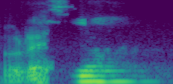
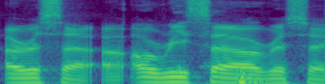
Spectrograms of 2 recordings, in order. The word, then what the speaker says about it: Orisa: Although last night when I was playing with Valeria, I was going Orisia. Is it Orisia? Is that how you pronounce it? Orisa. Yeah.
